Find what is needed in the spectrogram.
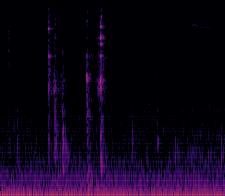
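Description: A few faint computer keyboard clicks, light key taps about half a second to a second in, over near-silent room tone.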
